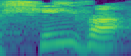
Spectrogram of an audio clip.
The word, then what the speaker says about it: Sheba: Others say that no, Sheba or Shiva, as it would have been pronounced in the Hebrew tongue, it was to the south of Israel in the Arabian Peninsula.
